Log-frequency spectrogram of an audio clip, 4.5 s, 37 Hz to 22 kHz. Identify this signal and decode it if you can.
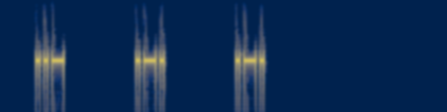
Morse code, heard as a keyed tone, about 30 wpm, spaced as for 10 wpm, 700 Hz. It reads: URR
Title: USA Call Signs - 5 Characters - 6x Character Spacing - 30wpm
